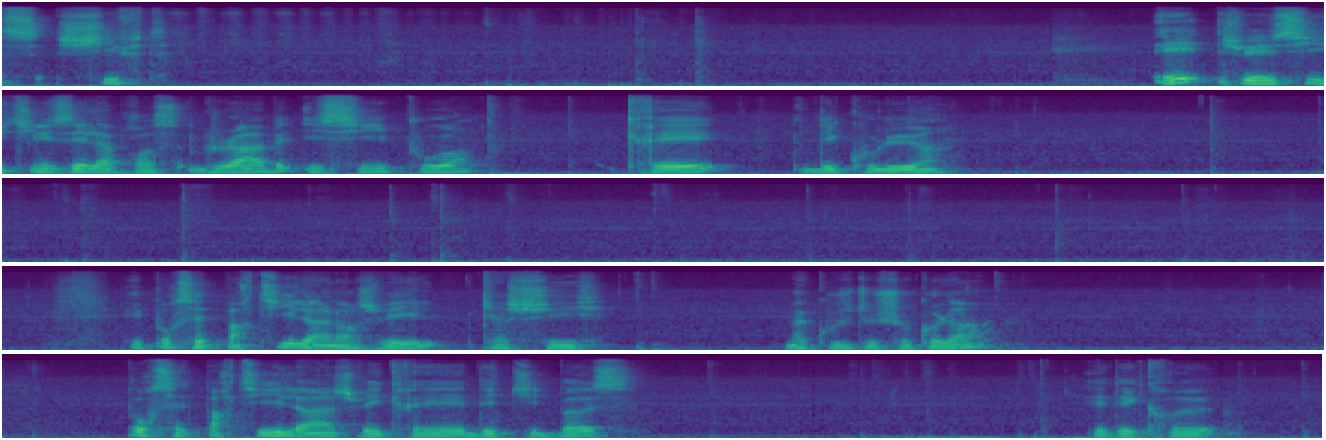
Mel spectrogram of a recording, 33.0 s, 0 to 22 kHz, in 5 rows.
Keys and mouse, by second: 2.7 ctrl+z, 9.8-17.3 drag, 17.7-21.6 drag, 21.4 Tab, 23.0 l, 24.8 h, 26.4-30.0 drag, 26.4 Tab, 29.2 ctrl+z, 29.2 f, 30.2-31.3 drag, 31.4 ctrl+z, 31.4-33.0 ctrl+drag.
